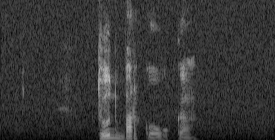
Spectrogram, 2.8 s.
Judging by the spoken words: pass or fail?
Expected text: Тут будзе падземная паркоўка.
fail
